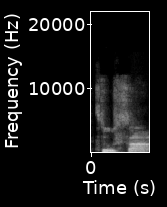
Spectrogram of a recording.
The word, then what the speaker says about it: Toussaint: It's Toussaint.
